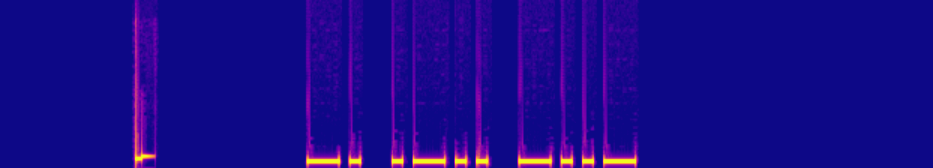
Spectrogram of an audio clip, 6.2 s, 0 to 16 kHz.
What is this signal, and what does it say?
Morse code, heard as a keyed tone, about 17 wpm, 700 Hz. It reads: NLX
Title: USA Call Sign Postfixes - 3 Letters 17wpm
